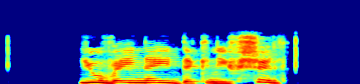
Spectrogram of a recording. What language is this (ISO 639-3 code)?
kab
